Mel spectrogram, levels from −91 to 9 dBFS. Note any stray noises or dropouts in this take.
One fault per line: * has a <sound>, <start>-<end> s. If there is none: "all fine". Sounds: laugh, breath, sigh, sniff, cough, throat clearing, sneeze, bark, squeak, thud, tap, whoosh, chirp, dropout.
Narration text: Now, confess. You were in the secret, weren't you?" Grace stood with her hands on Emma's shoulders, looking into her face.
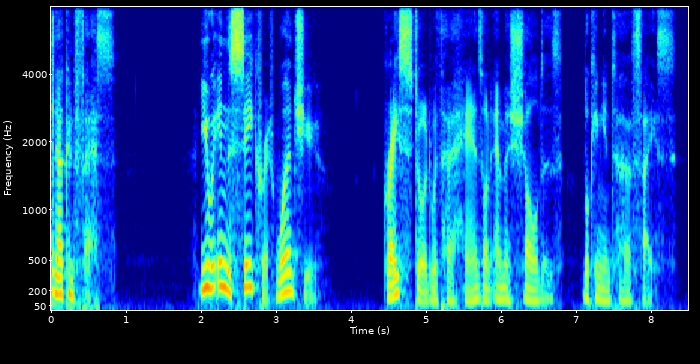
all fine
